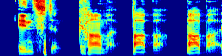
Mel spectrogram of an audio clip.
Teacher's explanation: in, in poetic terms, in rhythmical terms, what he's employing is something called trochaic dimeter, which means uh, two metrical feet, each of which is a stressed syllable followed by an unstressed syllable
